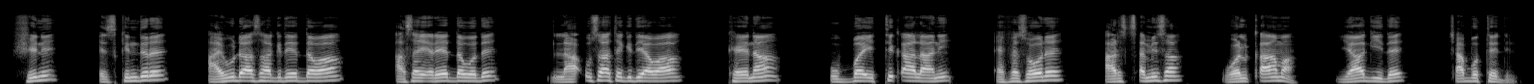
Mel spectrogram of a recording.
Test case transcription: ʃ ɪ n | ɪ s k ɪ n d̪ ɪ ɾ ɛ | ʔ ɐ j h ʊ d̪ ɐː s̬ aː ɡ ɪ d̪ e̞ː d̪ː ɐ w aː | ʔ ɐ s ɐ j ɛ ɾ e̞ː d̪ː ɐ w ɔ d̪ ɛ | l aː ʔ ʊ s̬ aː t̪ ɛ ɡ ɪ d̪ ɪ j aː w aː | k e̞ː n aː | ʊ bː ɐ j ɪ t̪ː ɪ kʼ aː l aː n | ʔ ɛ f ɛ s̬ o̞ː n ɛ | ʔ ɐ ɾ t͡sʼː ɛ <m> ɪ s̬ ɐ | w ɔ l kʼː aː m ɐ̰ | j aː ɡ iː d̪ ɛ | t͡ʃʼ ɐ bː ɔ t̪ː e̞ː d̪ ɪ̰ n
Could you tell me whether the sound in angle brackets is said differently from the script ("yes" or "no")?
no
